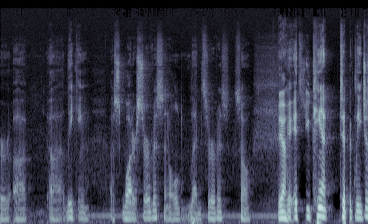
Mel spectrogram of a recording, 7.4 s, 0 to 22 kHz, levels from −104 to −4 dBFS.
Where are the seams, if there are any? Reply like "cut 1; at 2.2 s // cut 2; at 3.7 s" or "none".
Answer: none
